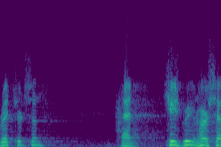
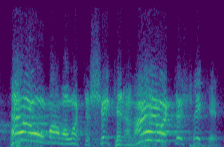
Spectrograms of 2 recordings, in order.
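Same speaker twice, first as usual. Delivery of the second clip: preaching at full force; 11 semitones higher, 13 dB louder than usual. Real, not acted. Preacher rising to a shouted climax over the mother. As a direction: drive it home to the congregation.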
